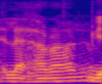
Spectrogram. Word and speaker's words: Lejarraga: Right, you're going to talk about this one, Joel, because former European lightweight champion Kerman Lehraja, is that how you say it, Lehraja? – Yeah, it is, yeah.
